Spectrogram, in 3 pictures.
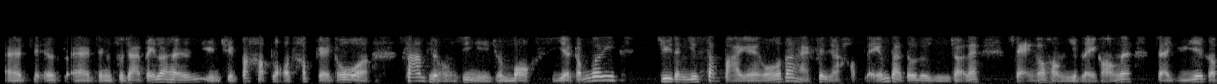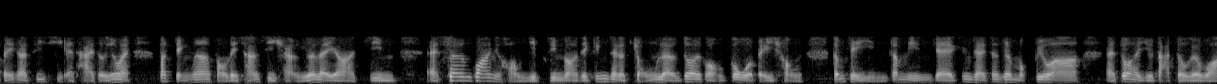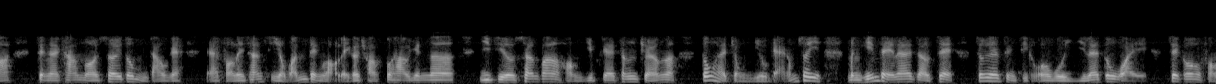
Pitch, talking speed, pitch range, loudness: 100 Hz, 330 characters per minute, 90-120 Hz, -28 LUFS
